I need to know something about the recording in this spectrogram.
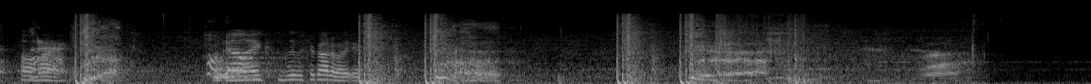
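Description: A young woman shouts excitedly, close to a microphone.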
